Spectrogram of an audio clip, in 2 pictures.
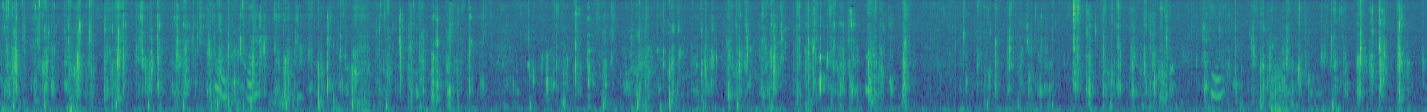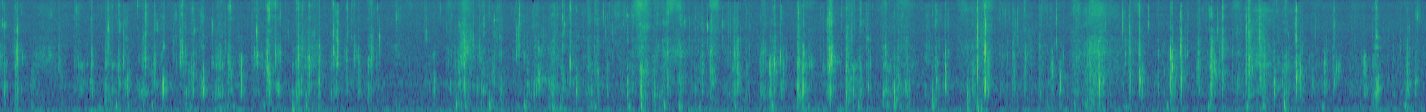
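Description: Siberian husky mother licking and mouthing her newborn puppy: a steady run of wet mouth clicks and smacks.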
